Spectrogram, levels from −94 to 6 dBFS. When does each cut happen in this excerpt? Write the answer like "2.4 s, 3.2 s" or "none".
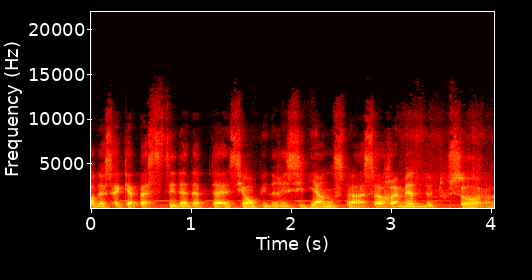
none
